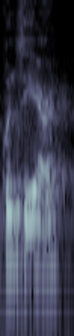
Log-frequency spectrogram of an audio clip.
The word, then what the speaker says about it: quinceañera: before too long, for her, I think we pronounce it quinceañera, it's close.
